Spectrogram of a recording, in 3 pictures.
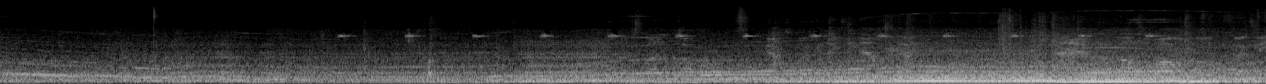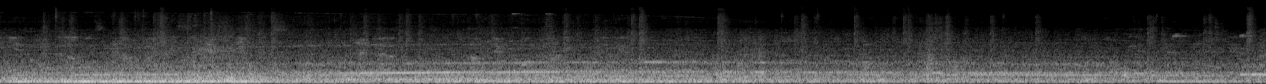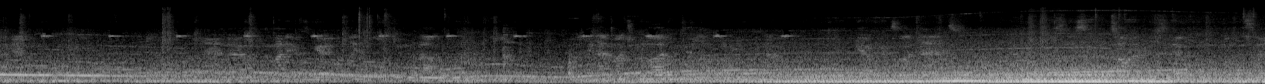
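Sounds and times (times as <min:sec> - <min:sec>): bus diesel engine: 0:00.0 - 0:37.9.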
